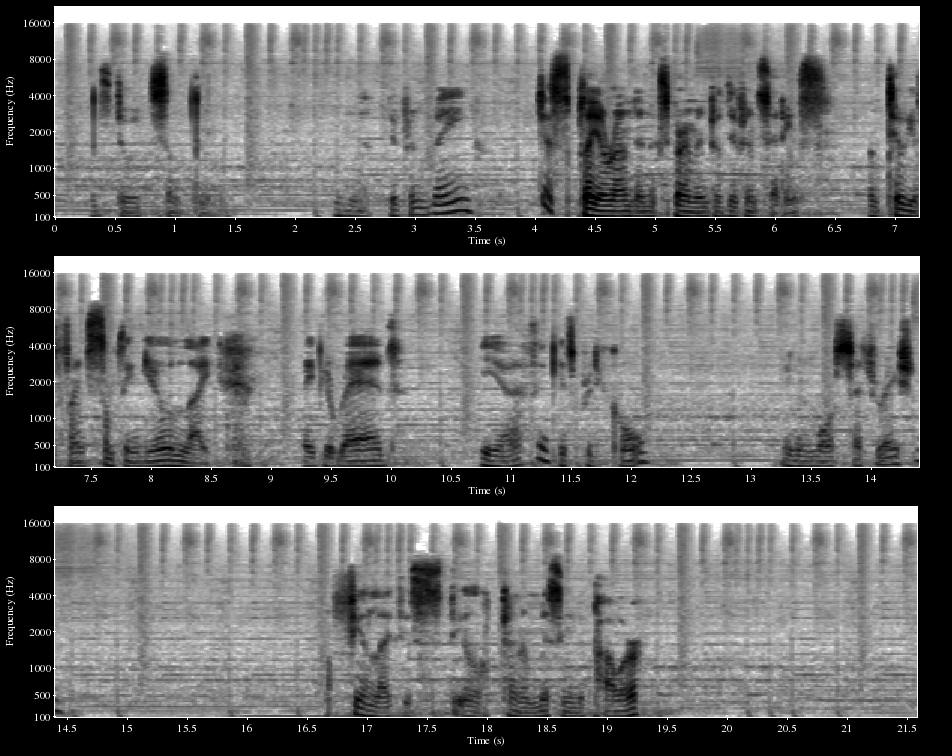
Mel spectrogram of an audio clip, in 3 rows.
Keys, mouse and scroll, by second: 6.8 click, 16.6 click, 17.5 click.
